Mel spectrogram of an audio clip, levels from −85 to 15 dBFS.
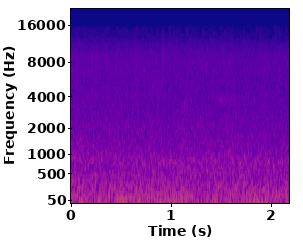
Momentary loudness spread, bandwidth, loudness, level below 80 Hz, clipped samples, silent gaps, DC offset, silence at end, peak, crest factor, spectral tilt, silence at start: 1 LU; 16.5 kHz; -44 LUFS; -50 dBFS; under 0.1%; none; under 0.1%; 0 s; -30 dBFS; 14 dB; -4 dB/octave; 0 s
